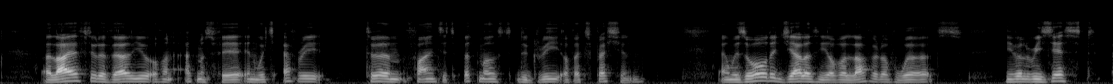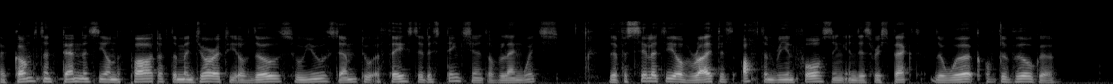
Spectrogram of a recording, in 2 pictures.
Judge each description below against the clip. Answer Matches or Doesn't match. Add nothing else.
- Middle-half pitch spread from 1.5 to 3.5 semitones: Matches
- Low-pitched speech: Matches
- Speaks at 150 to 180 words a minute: Matches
